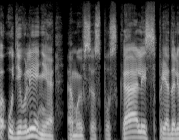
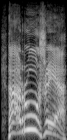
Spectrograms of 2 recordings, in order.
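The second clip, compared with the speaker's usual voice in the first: high, urgent battle shout; high-pitched alarm cry; yelling; 13 semitones higher, 4 dB louder, slower than usual. A narrator's reading. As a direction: yell a call to arms. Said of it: "заорал я".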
